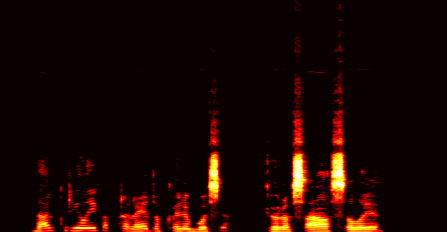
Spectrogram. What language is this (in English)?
Lithuanian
